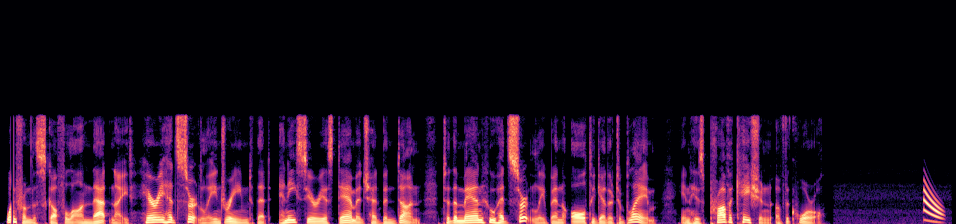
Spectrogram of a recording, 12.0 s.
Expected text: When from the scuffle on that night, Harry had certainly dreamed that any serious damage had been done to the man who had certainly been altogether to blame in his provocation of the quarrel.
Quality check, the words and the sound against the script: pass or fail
fail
